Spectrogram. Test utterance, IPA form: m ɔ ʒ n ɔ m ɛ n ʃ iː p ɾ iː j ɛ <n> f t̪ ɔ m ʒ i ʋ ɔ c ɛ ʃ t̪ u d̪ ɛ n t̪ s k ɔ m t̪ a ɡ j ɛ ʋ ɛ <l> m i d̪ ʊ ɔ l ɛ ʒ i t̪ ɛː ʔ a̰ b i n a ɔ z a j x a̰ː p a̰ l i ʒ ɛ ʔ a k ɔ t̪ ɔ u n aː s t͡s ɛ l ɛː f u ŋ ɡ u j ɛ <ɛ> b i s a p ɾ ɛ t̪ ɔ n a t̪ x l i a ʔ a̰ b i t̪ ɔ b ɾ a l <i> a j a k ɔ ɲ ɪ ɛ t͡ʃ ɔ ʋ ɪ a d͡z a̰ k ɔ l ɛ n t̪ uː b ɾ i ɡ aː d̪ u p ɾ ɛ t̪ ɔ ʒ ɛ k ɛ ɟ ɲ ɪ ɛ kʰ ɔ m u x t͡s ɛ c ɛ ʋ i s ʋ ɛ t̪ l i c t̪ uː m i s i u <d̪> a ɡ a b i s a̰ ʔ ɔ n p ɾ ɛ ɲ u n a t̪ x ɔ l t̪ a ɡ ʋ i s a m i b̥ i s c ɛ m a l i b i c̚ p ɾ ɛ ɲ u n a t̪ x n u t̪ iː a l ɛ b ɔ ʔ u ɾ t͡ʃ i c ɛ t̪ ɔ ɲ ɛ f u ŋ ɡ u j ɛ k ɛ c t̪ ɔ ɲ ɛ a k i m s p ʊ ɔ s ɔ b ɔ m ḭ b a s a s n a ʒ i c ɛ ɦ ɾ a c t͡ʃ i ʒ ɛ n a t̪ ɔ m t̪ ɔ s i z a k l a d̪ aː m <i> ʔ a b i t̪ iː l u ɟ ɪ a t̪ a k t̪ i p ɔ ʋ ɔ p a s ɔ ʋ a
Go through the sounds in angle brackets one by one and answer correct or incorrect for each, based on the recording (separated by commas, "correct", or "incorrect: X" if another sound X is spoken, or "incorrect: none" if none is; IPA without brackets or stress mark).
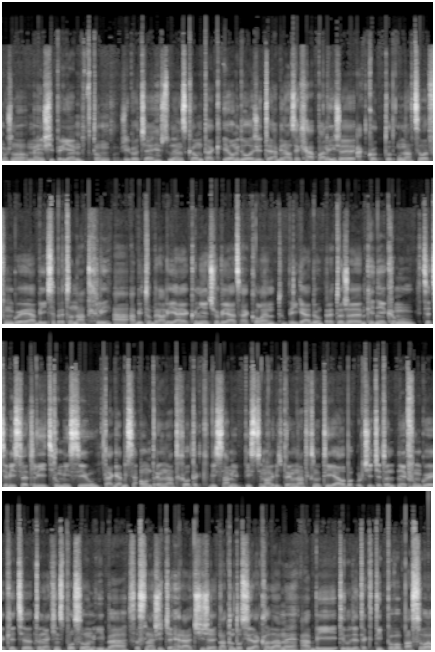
incorrect: m, correct, incorrect: a, correct, incorrect: t̪, incorrect: ɛ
